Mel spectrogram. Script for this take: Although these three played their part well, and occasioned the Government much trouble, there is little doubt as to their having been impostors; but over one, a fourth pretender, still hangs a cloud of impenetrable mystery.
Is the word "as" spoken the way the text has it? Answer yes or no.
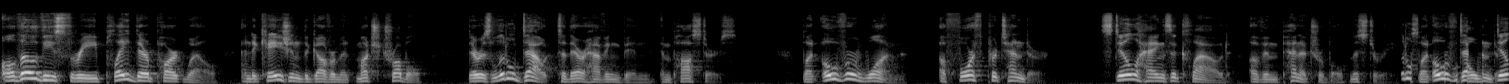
no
